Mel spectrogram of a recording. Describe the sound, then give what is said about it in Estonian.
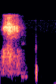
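A single sneeze: a breathy, hissing intake builds for a moment, then a short, sharp burst, followed by quiet. No one speaks. “ja tervist, tervist.”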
